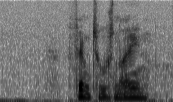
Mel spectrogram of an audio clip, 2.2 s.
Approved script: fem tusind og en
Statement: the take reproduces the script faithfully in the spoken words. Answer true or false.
true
